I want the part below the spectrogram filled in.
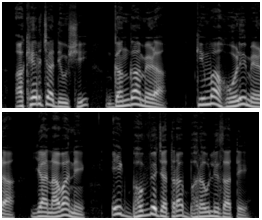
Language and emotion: Marathi, neutral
